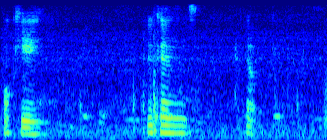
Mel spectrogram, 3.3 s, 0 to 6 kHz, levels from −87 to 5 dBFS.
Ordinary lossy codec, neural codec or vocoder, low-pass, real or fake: MP3, 32 kbps; none; 5.4 kHz; real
